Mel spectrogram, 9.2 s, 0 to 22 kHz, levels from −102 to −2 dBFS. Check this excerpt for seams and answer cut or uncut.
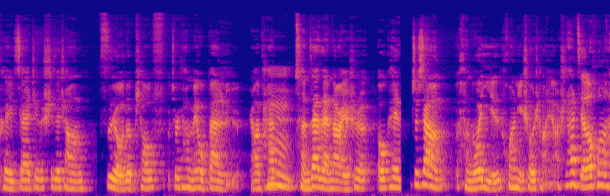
cut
